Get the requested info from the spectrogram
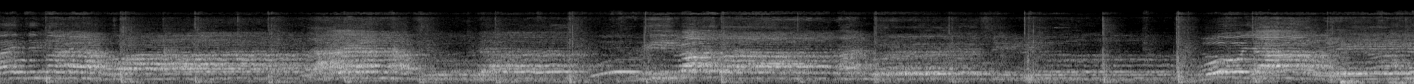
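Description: A church congregation singing a gospel hymn together, many voices in sung phrases a few seconds long.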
